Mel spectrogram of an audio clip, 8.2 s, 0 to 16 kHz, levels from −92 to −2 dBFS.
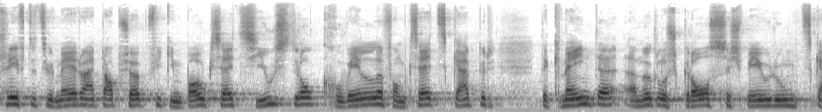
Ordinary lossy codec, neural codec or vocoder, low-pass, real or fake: none; vocoder, 48 kHz, 128 mel bands, Vocos; 14.4 kHz; fake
